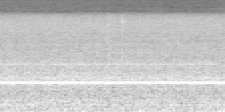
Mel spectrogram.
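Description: Background noise of the recording with no speech: a steady hiss, a constant thin high whine, and an uneven low rumble.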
